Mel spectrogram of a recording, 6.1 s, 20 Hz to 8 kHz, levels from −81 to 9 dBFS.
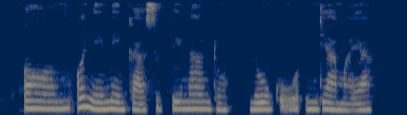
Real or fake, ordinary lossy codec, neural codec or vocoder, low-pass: real; MP3, 64 kbps; none; 7.2 kHz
